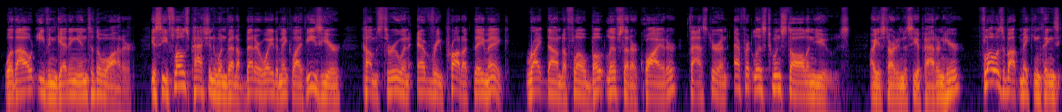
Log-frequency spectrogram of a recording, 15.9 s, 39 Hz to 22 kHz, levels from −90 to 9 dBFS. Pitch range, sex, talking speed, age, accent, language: 95-125 Hz, male, 205 wpm, 60-79, American, English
